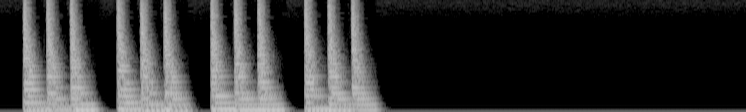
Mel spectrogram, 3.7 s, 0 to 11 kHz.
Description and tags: Techno Basslines 002
Made using audacity and Fl Studio 11 / Bassline 128BPM
bass, bassline, samples, techno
